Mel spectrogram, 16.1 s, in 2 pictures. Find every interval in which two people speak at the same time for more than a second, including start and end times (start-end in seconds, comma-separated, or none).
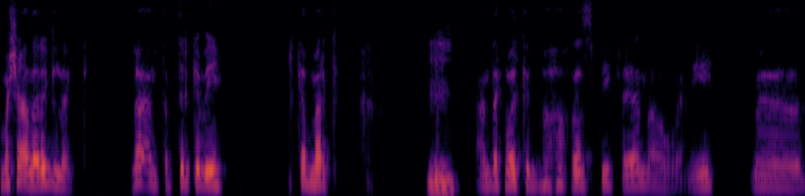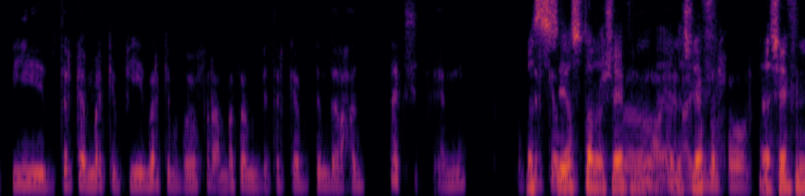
13.4-15.2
